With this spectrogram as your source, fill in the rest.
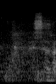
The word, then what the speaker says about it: Isa: Sorry, I think I said your name wrong. I said Isa. It's Isa.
